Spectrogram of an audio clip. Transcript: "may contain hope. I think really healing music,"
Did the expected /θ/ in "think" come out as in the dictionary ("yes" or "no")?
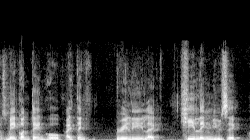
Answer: no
